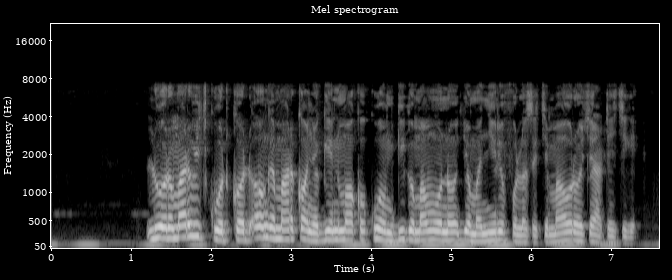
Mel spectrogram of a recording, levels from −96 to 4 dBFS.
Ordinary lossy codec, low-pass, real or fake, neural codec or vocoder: MP3, 96 kbps; 7.2 kHz; real; none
